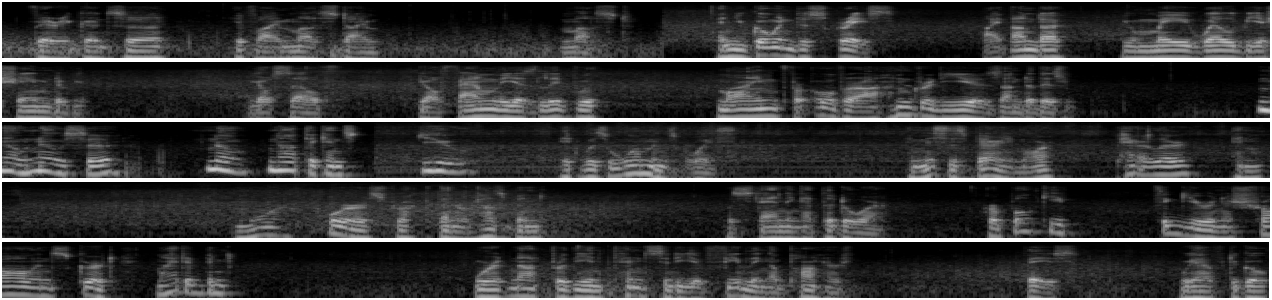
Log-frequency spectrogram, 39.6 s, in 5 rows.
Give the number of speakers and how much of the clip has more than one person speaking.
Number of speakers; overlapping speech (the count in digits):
1, no overlap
